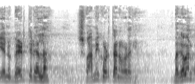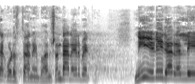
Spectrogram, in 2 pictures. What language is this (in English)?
Kannada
